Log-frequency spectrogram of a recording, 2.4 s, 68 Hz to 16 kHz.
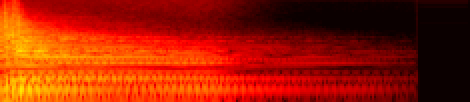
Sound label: C sharp Minor 6th; C#m6; strummed; JGuitar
